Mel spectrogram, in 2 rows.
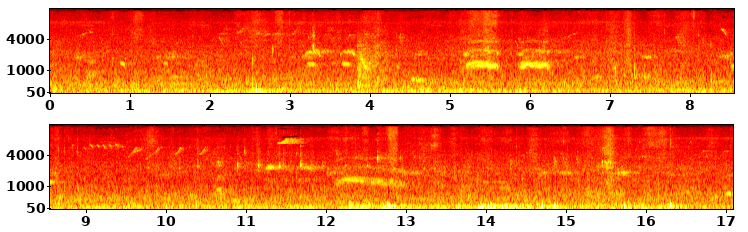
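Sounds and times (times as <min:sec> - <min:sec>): birds calling: 0:00.0 - 0:17.0
steady low rumble: 0:08.9 - 0:17.0.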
